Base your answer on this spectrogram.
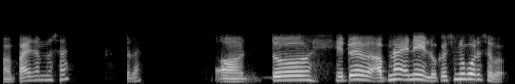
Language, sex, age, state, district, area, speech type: Assamese, male, 18-30, Assam, Charaideo, urban, conversation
